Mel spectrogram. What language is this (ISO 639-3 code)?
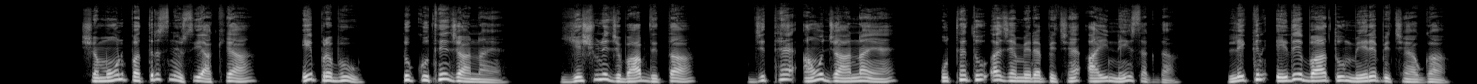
doi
